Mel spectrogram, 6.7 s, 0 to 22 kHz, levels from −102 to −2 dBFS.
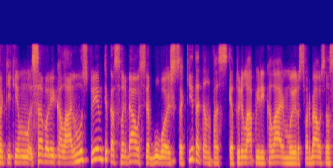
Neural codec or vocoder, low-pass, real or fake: codec, 16 kHz, 2 kbps, X-Codec, HuBERT features, trained on balanced general audio; 7.2 kHz; fake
